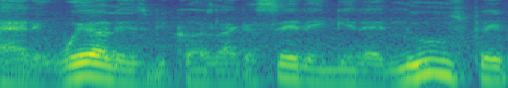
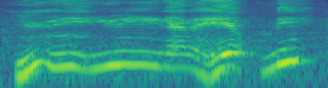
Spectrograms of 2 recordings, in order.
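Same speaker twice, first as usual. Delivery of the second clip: much higher put-on voice, defensive; Keith's reply; 13 semitones higher, 5 dB louder than usual. Keith snapping at his cellmate, high and defensive. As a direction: snap back in a raised voice.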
